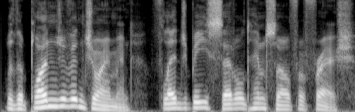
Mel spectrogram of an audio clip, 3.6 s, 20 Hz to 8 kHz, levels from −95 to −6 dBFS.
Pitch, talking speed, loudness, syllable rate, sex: 120 Hz, 150 wpm, -18 LUFS, 5.2 syllables/s, male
